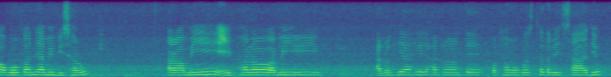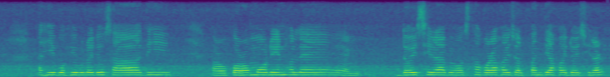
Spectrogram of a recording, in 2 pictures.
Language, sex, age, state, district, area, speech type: Assamese, female, 30-45, Assam, Nagaon, rural, spontaneous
